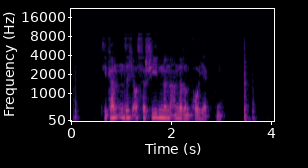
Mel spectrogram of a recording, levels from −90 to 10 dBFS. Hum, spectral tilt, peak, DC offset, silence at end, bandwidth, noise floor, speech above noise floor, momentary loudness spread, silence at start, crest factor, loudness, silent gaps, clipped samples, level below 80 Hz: none; -7.5 dB/octave; -20 dBFS; under 0.1%; 0.4 s; 9 kHz; -78 dBFS; 39 dB; 18 LU; 0.05 s; 20 dB; -39 LUFS; none; under 0.1%; -72 dBFS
